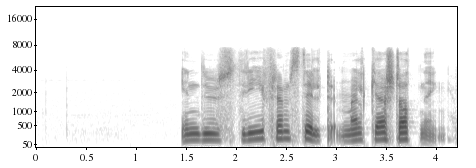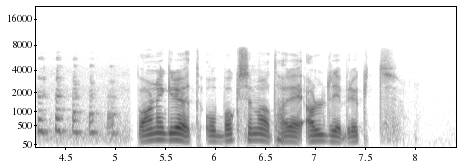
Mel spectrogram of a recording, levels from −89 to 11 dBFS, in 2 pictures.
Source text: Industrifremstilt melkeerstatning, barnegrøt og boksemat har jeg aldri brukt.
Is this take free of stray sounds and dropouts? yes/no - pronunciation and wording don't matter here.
no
